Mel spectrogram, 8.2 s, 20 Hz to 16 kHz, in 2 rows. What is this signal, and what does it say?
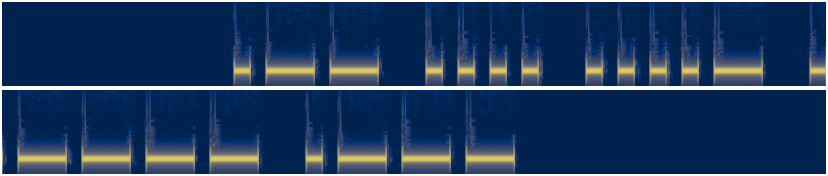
Morse code, heard as a keyed tone, about 15 wpm, 700 Hz. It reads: WH41J
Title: Five Challenging Letter-Number Combinations 15wpm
